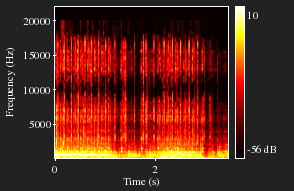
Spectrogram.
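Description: A sewing machine stitching through denim jeans runs steadily and close for a few seconds, a dense mechanical whirring chatter that slows slightly toward the end.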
